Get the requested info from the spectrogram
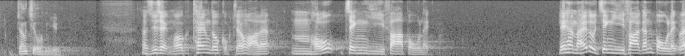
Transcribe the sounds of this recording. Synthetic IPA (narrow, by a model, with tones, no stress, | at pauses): t͡ʃœː˥ŋt͡sʰiː˥whʊ̰˨˩ŋjy̰ː˨˩n | laː˨˩t͡ʃyː˨˥t͡sɪ˨k̚ŋɔː˨˧t̪ʰɛː˥ŋt̪o˨˥wkʊ˨k̚t͡ʃœː˨˥ŋwaː˨˦lɛː˥ | m̩˨˩ɦo˨˥wt͡sɪ˧ŋjiː˨˩faː˧po˨wlɪ̰˨k̚ | ne˨˧jhɐ˨jmɐ˨jhɐ˨˥jt̪wt͡sɪ˧ŋjiː˨faː˧kɐ˨˥npo˨wlɪ˨k̚lɛ˥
